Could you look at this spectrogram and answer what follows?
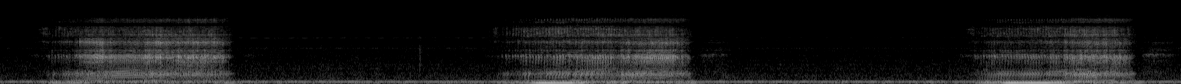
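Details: Terrible snoring from a sleeper encountered while travelling, bad enough that the recorder could not sleep: loud, harsh snores about every five seconds, each with a deep rumble, separated by quieter breaths.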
